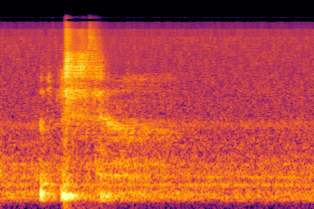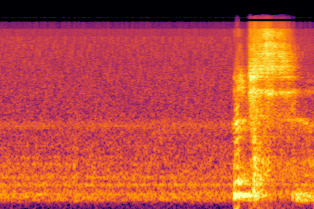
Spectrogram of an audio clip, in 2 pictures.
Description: Today I'm allergy and I'm sneezing a lot of times..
